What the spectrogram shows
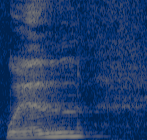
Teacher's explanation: If you say get, pen, penguin, uh it should just happen naturally if you're using more of an ng sound, especially, but even if you're just using the n sound, the word penguin is stressed on the first syllable. Second syllable gwin is shorter and unstressed. · The word penguin is stressed on the first syllable. Second syllable, gwyn, is shorter and unstressed.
